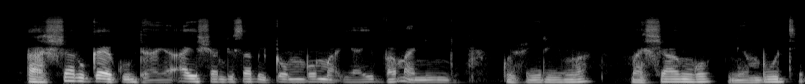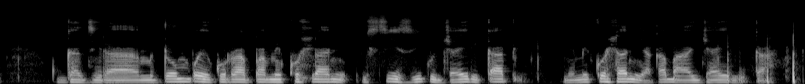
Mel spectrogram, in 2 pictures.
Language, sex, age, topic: Ndau, male, 18-24, health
